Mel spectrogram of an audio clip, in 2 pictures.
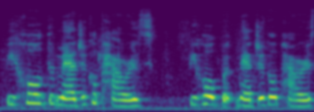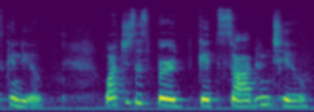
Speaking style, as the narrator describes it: He cried

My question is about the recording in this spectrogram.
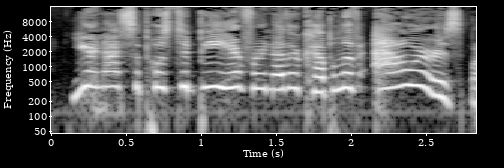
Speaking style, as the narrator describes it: Margot gasps in between frantic breaths

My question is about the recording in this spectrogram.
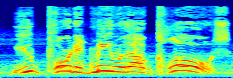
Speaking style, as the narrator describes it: he screaming

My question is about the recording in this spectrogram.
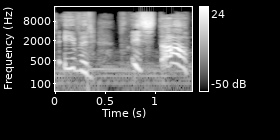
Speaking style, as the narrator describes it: she screeched in terror as she ran, horrified out of her mind

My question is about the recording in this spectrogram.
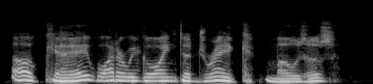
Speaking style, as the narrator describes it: the people grumbled at Moses, saying

